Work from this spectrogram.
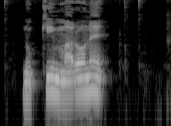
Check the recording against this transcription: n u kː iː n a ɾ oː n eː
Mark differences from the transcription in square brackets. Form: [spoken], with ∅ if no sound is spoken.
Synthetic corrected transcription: n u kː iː [m] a ɾ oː n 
